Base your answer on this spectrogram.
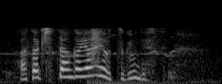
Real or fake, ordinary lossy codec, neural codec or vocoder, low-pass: real; none; none; 5.4 kHz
